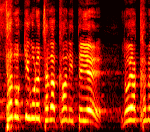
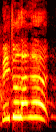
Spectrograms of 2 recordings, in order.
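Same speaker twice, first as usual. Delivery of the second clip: roaring rallying speech; 3 semitones higher than usual. Acted. Rally chant lead.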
